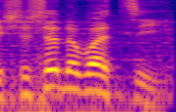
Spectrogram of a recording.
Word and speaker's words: Shishinawetsi: Okay, Shishinawetsi. That's how you pronounce it.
